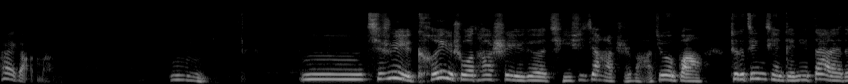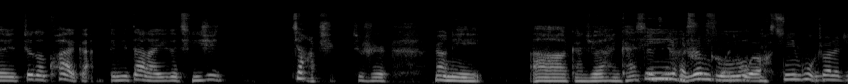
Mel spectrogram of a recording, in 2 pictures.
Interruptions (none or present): present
